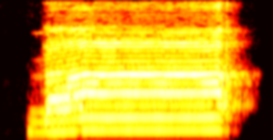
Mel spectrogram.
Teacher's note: it shouldn't sound like a hamza with a fatha on top. It should sound just as you read it there.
